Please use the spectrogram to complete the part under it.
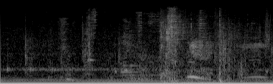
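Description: A blade stabs into a body with a sharp hit.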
